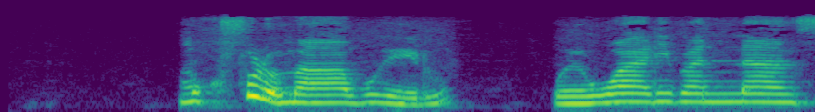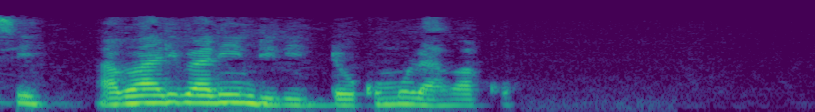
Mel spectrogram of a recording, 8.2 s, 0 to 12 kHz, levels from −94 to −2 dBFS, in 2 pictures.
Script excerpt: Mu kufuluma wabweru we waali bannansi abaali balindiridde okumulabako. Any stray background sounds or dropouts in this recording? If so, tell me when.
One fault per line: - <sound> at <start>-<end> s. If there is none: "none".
none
